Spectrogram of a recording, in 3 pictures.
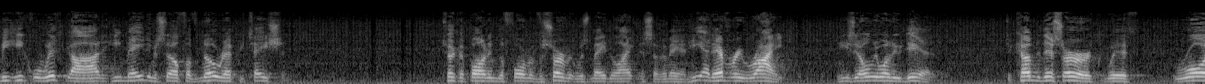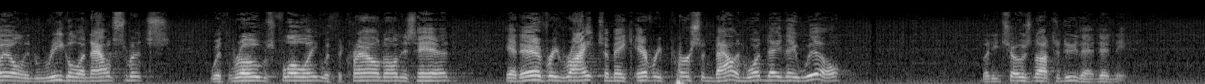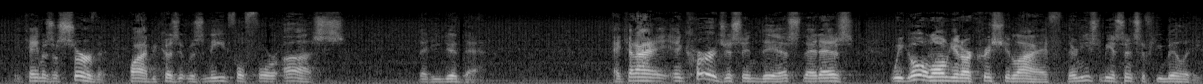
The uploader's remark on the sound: Ketha Heights Baptist Church ~ Live Broadcast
